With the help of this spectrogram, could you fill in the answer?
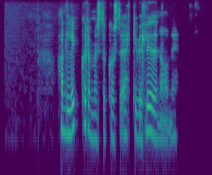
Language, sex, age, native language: Icelandic, female, 50-59, Icelandic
